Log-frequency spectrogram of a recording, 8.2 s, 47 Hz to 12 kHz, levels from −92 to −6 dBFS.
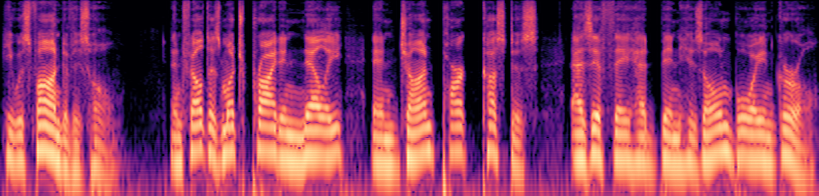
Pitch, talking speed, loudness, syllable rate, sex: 130 Hz, 210 wpm, -18 LUFS, 4.5 syllables/s, male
